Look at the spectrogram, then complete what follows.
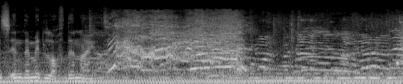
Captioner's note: screaming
